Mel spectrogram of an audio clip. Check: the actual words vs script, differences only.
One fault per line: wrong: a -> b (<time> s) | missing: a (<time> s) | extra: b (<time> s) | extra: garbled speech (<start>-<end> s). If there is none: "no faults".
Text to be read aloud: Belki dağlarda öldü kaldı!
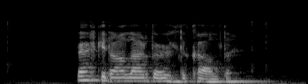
no faults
